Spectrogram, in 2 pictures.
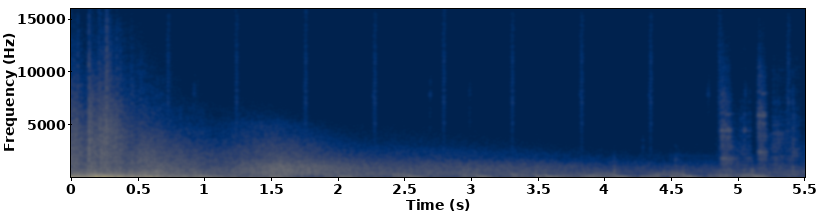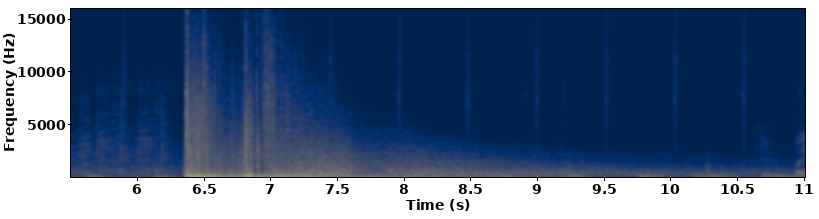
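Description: Ship guns fire in World of Warships, a series of booming artillery shots with a sharp, louder blast near the middle, each followed by rumbling decay.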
